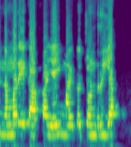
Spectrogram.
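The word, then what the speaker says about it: mitochondria: माइटोकंड्रिया। Spelling में सीएच आता है ना तो चंड्रिया लिख देते हैं हिंदी मीडियम वाले। माइटोचकंड्रिया। अब वो चेक करने वाला बोलता है कि ये चुंड्रिया कहां से आ गया?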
